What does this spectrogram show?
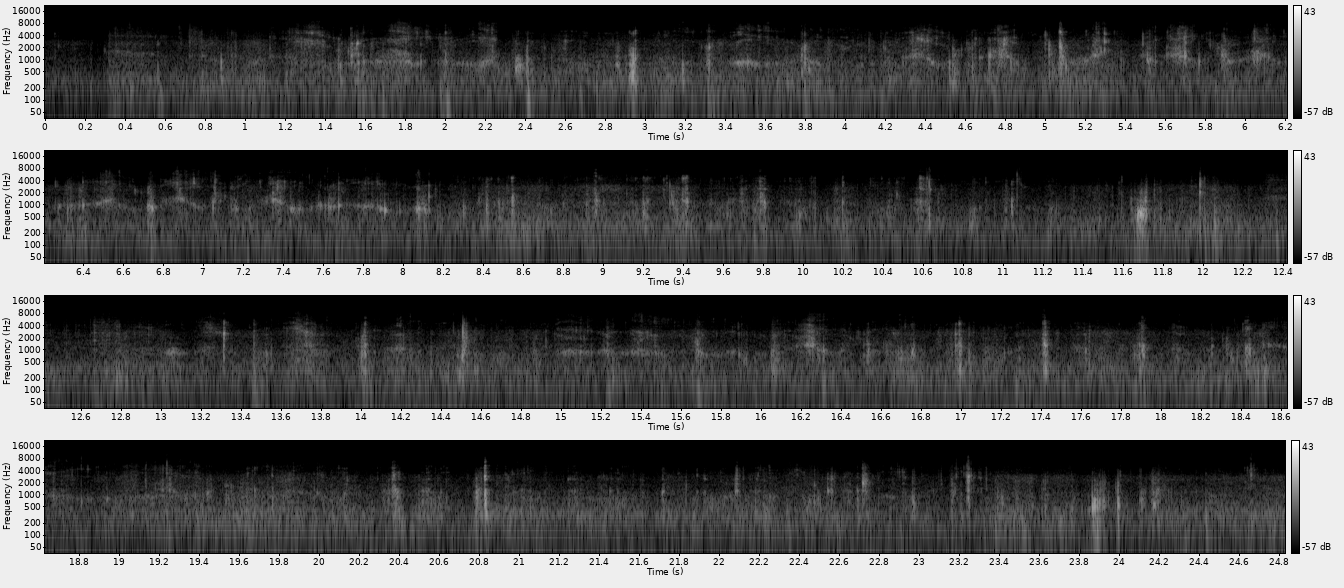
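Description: Close-up eating sounds of a person biting and chewing chewy, spicy Chinese snack pieces off a skewer. Wet mouth clicks and smacks come at an uneven pace.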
